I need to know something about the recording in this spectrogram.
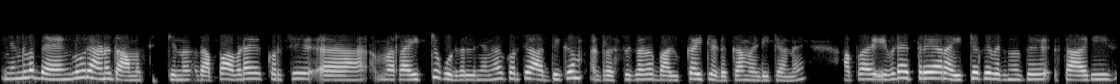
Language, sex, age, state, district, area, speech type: Malayalam, female, 30-45, Kerala, Kozhikode, rural, conversation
